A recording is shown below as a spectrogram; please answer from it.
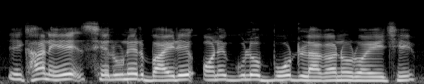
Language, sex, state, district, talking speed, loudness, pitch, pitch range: Bengali, male, West Bengal, Cooch Behar, 100 wpm, -13 LUFS, 210 Hz, 190-225 Hz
